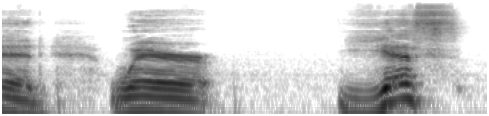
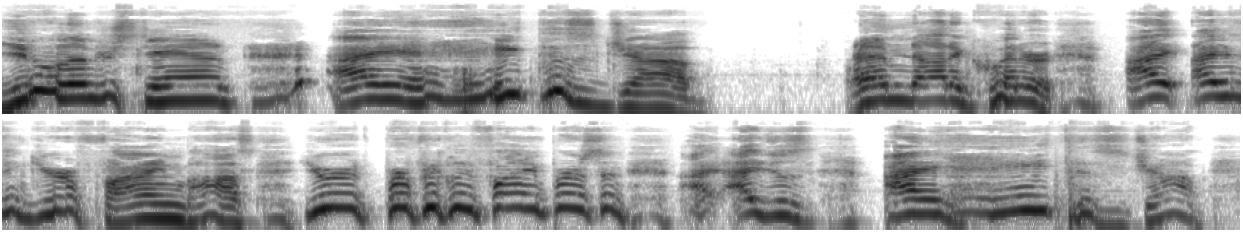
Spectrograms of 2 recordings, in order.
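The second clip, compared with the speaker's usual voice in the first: mock sobbing, choking up, much higher, slower; 9 semitones higher, 4 dB louder than usual. Recalling telling a boss about hating the job, the speaker retells choking on tears. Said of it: "I was like choking".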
